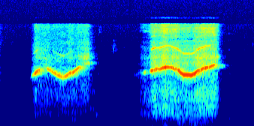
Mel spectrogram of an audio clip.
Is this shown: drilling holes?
no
